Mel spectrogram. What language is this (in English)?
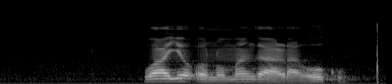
Venda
